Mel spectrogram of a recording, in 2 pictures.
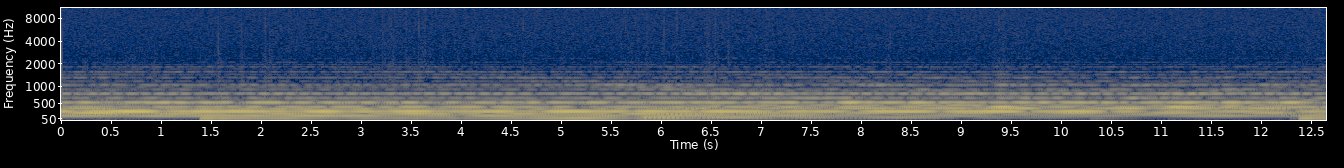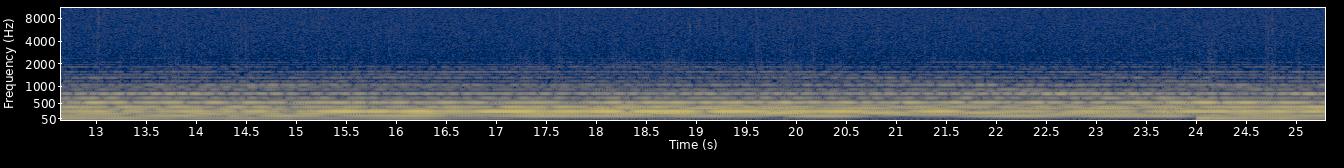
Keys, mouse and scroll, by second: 11.0 space, 11.1 right click, 11.6 click, 11.8 v, 12.1 space, 12.4-13.0 ctrl+drag, 13.9 space, 14.1-14.8 ctrl+drag, 16.7-17.4 ctrl+drag, 17.8 right click, 18.0 click, 18.0 click, 18.8 ctrl+click, 18.9-19.5 ctrl+space, 20.5 click, 21.3 space, 21.4 right click, 21.6 click, 24.6 ctrl+space, 25.0 ctrl+click, 25.2 ctrl+space, 25.2 ctrl+click.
